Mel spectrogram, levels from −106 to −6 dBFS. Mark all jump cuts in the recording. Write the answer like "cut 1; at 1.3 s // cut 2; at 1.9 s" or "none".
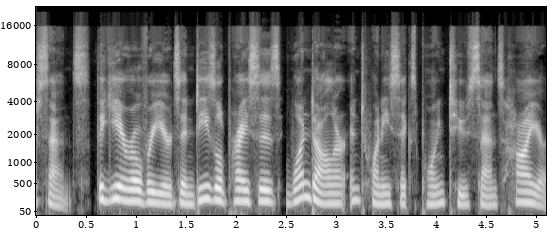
cut 1; at 1.4 s // cut 2; at 2.5 s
